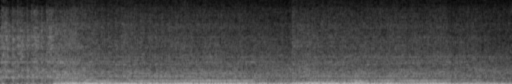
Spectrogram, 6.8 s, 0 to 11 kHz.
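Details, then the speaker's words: High-hour Cub Cadet 2186 lawn tractor with Kohler engine: catches, runs a few seconds, sags and dies, then fires briefly again. It won't stay running due to fuel starvation from a split fuel line, with gas in the tank. "It won't stay running now. Some gas in the tank. Looks like it's not getting fuel."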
